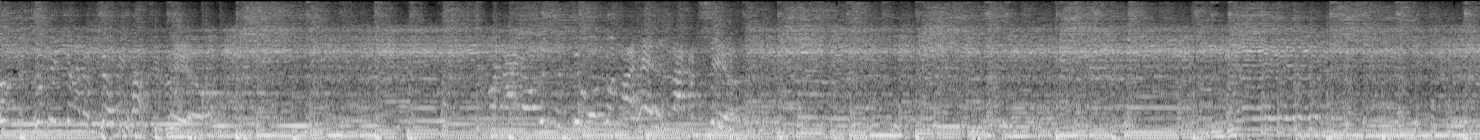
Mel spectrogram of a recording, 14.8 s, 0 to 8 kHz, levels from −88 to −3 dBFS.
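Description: Nothing goes wrong anywhere in this clip, so there's no technical fault to point out.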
